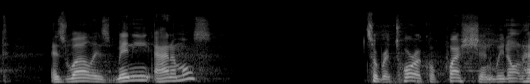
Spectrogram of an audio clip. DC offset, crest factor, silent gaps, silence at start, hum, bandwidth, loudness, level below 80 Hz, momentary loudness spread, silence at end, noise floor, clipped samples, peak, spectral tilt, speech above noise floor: under 0.1%; 18 dB; none; 0 s; none; 13.5 kHz; -30 LUFS; -72 dBFS; 7 LU; 0 s; -81 dBFS; under 0.1%; -14 dBFS; -5 dB/octave; 52 dB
